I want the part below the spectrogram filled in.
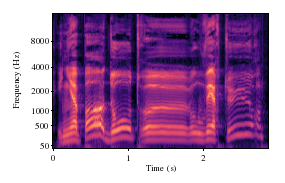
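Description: A man voicing a keen, precise male detective in an audiobook, raising his voice into quick, probing questions. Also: on the high side, no room sound, clean studio sound, voice pushed up, exaggerated voice. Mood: inquisitive. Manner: quick, questioning, excited interjections. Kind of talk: audiobook character reading.

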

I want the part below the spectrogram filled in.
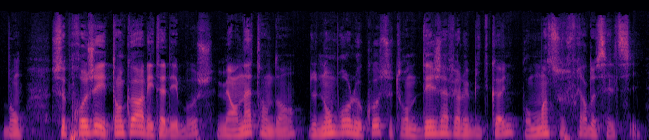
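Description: A man's voice: mid-range voice, fairly quick, a little mellow. A man, the interviewer, reading scripted narration and asking questions fluently.

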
